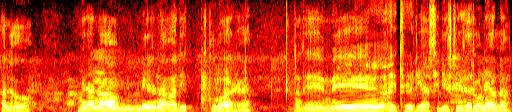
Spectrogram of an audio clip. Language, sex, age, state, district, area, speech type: Dogri, male, 30-45, Jammu and Kashmir, Reasi, rural, spontaneous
